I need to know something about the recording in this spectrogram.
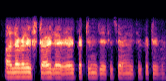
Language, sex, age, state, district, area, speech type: Hindi, male, 30-45, Uttar Pradesh, Ghazipur, rural, conversation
